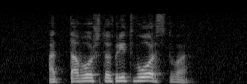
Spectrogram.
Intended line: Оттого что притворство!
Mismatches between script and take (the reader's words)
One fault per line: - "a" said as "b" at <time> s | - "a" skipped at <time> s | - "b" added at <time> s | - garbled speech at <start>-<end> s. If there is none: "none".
none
